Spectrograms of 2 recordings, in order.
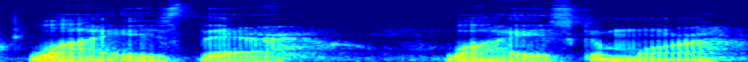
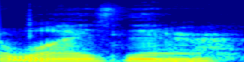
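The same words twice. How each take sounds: First: Low, whispered Thanos growl. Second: Said in the usual way. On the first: Pretend. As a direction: drop into a low breathy villain voice. Thanos joke, "Where is Gamora.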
